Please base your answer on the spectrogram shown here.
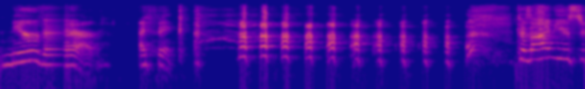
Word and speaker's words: Nirvair: i rule my r's so if you're irish or scottish or should be really easy if you're not don't worry about it just pronounce the word however you can n-i-r-v-a-i-r you know i'm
